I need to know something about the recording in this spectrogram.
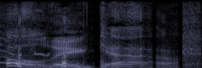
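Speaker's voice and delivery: breathy, hushed, half-whispered, breathed out. Reacting to ticket prices with a Harry Caray impression. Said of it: "his worst Harry Carey impression ever done".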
